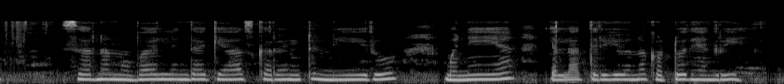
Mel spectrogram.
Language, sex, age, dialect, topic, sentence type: Kannada, female, 18-24, Dharwad Kannada, banking, question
